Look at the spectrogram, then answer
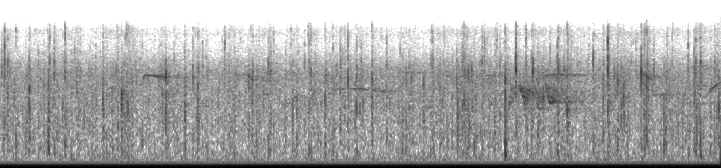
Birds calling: Omao (Myadestes obscurus), Apapane (Himatione sanguinea)

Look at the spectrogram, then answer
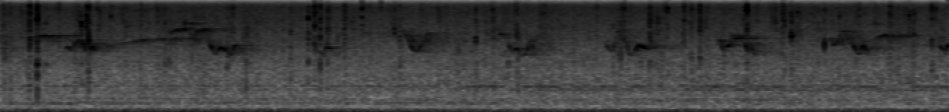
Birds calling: Red-eyed Vireo (Vireo olivaceus), Eastern Wood-Pewee (Contopus virens)

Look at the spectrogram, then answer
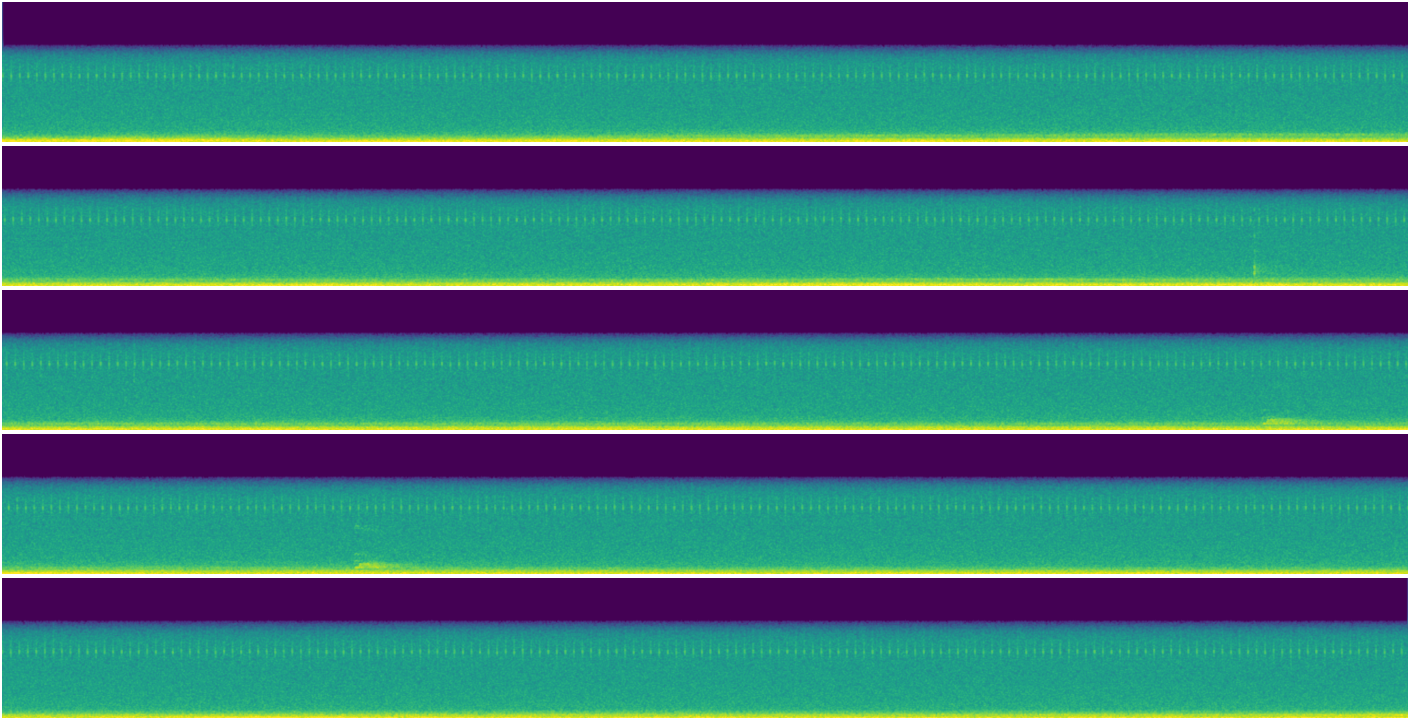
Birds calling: Red-bellied Woodpecker (Melanerpes carolinus)

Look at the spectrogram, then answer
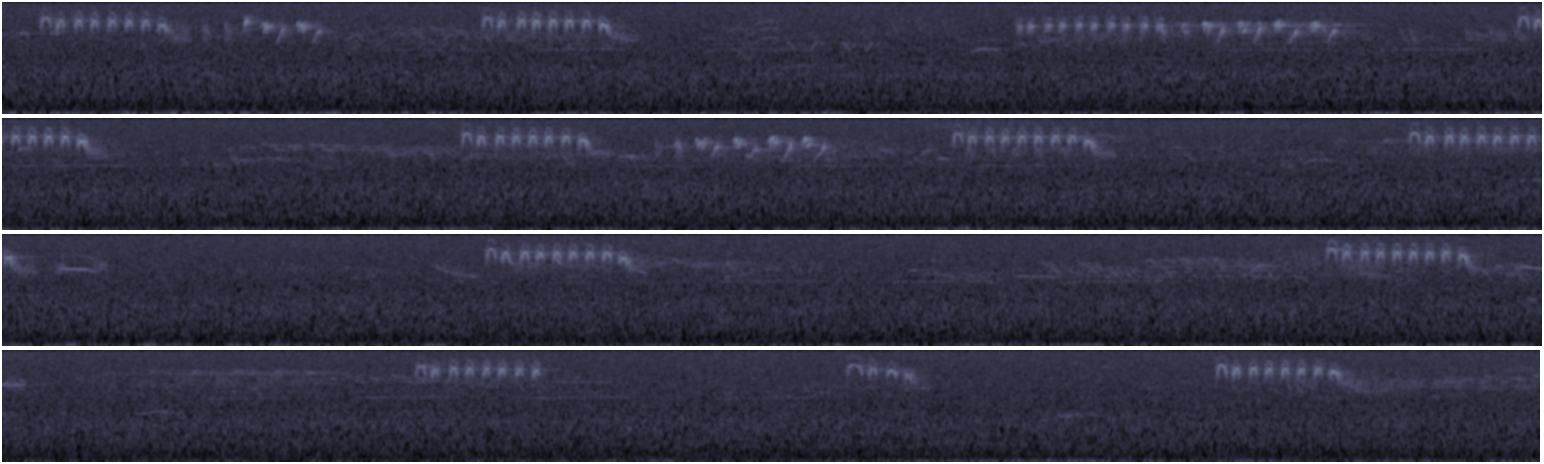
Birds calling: Red-breasted Nuthatch (Sitta canadensis), Yellow-rumped Warbler (Setophaga coronata), Mountain Quail (Oreortyx pictus), Mountain Chickadee (Poecile gambeli)

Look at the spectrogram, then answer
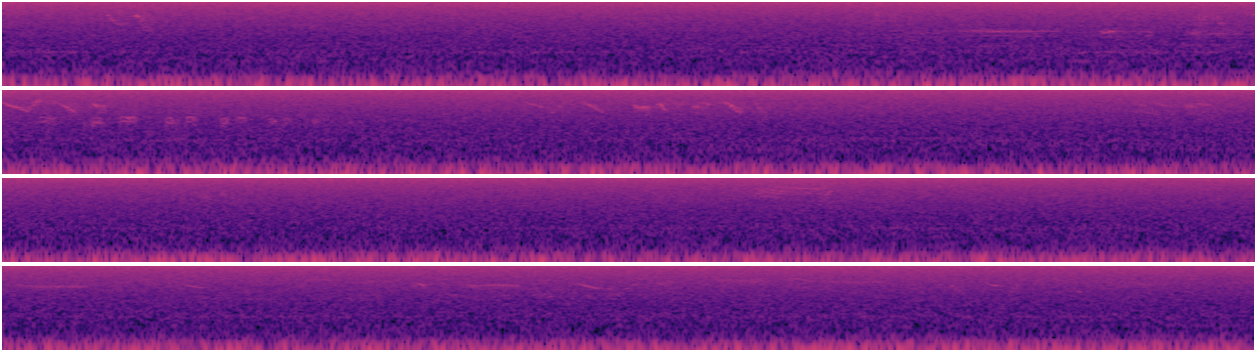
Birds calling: Hawaii Amakihi (Chlorodrepanis virens), Eurasian Skylark (Alauda arvensis), Erckel's Francolin (Pternistis erckelii)

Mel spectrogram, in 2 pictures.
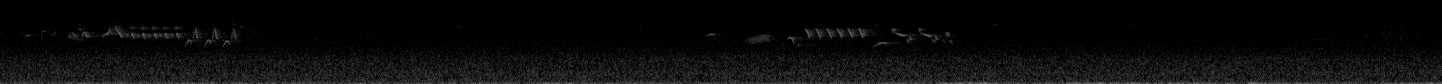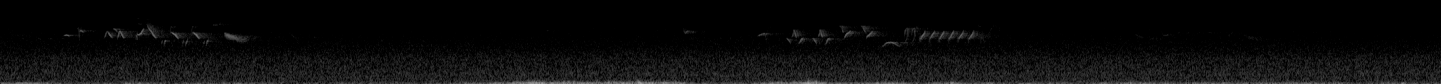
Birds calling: Fox Sparrow (Passerella iliaca)

